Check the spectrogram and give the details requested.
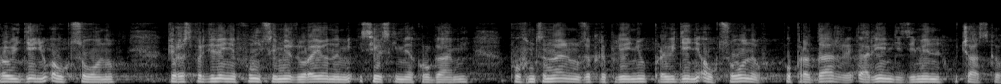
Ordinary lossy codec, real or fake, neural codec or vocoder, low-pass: AAC, 48 kbps; fake; codec, 16 kHz, 8 kbps, FreqCodec, larger model; 7.2 kHz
